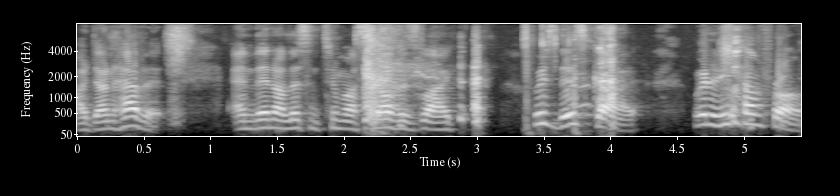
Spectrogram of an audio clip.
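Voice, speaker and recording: Speaking with a strong South African accent, a man uses a high pitch with very wide pitch swings, at a moderate pace. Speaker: podcast co-host. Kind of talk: casual chat.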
